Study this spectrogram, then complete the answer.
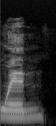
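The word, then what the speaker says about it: Nguyen: win thank you for NG n is is pronounced basically win that that is that's practically Welsh I'm sure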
